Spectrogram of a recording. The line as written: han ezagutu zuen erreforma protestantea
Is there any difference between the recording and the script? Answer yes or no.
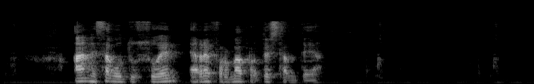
no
